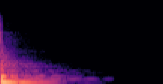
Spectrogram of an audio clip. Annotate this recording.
Clean Malaysian frame drum hits from my own collection.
